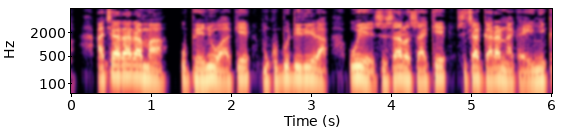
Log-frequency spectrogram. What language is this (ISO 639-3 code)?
sna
